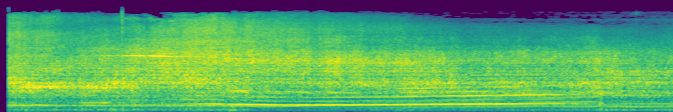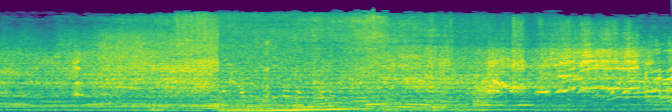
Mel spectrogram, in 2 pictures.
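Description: BMW cars driven hard on a race circuit: engines held at high revs, one note climbing slowly for several seconds, with tyre squeal as cars slide through the corners. About two-thirds of the way in the sound changes abruptly to a deeper engine revving up quickly.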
